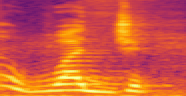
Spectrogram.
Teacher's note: यहाँ देखें, जीम के ऊपर हमने कलकला किया, वज, जीम की आवाज़ को हिलाकर पढ़ना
